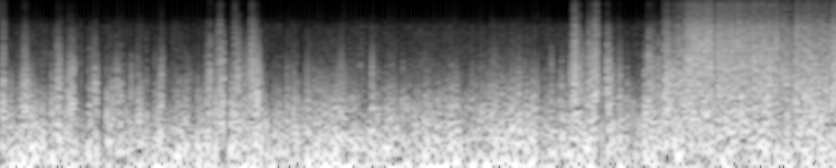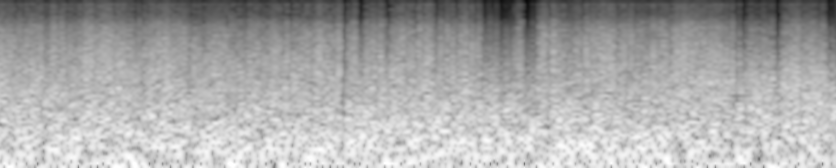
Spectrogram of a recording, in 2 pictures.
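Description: Heavy wind buffeting on the microphone, loud and distorted, growing stronger about five seconds in.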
